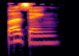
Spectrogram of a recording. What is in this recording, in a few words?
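"buzzing", English, British English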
